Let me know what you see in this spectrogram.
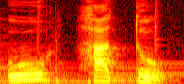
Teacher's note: The R is at the beginning. When the R is at the beginning of the word, it's an H sound.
